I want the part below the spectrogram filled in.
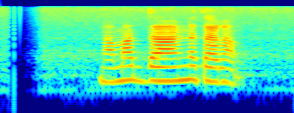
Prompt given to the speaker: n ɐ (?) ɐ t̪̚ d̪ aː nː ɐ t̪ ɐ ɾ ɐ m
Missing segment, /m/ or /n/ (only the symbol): m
